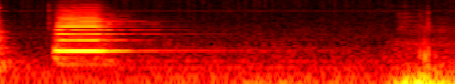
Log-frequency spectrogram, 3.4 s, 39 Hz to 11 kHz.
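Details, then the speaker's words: Route 66 Buick horn gives one short, clear blast while the horn button parts are apart and the contacts are bridged by hand; the horn itself works fine, but how the actuation assembly goes back together is still being figured out. "well the horn works okay we just need to figure out how to work it up then"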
